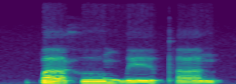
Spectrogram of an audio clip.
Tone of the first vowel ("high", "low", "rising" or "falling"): falling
